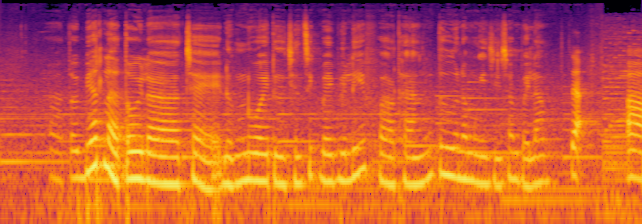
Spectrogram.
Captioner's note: woman translating to Vietnamese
